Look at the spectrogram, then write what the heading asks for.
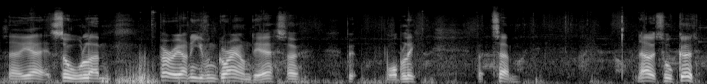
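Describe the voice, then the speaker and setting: A man's voice: medium pitch, unhurried, a bit bright, slight background noise. A man chatting informally in a matey way as he narrates an outdoor CB radio session. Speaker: CB radio operator and vlogger. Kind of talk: casual outdoor vlog and radio chat. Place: outdoors on an open hill.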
